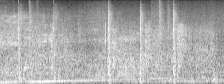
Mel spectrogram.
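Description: An SUV engine starts and revs steadily higher in pitch under a rough, noisy rumble, while several sharp, loud bangs crack out at irregular intervals as police fire at the SUV's tires. No one speaks.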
